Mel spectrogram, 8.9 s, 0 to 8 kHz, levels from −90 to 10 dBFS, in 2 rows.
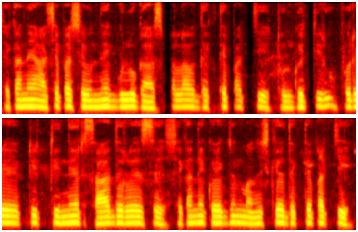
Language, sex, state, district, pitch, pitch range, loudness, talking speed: Bengali, male, Assam, Hailakandi, 130 Hz, 125-135 Hz, -17 LUFS, 120 wpm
